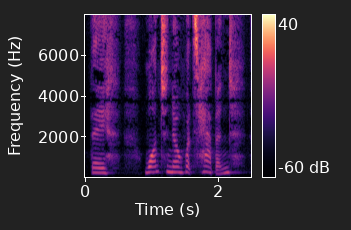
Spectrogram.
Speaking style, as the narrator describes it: I say, breathing too hard, much too fast, gasping

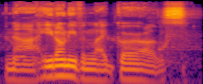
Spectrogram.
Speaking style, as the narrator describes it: one of them sneered

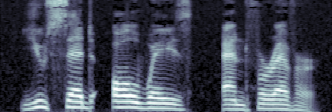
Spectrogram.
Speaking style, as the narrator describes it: it said

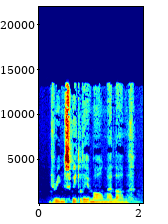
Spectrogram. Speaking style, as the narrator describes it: he said quietly into the crescent

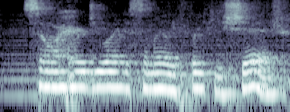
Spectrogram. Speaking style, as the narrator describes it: leaned into her ear and breathed

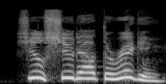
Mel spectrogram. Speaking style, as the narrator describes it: shouted Curtis

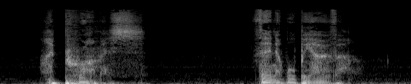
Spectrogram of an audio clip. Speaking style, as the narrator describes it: whispered

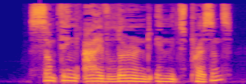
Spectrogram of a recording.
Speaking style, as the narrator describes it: he whispered to Sizz

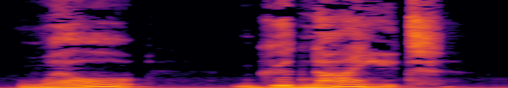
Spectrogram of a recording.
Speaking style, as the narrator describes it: said weakly

